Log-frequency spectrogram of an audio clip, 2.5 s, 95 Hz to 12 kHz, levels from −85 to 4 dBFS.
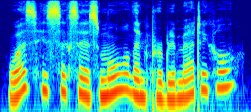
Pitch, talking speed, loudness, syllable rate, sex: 215 Hz, 145 wpm, -17 LUFS, 4.9 syllables/s, female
